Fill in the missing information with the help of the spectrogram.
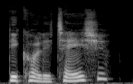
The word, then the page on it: dekolletage: dekʌləˈtæːɕə; ˈdekʌləˌtæːɕə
